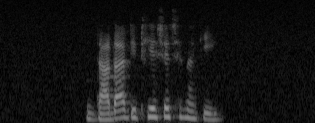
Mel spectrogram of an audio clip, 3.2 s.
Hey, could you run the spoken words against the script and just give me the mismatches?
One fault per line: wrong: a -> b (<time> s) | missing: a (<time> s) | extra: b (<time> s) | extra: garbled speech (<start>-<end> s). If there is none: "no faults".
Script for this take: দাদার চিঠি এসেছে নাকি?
no faults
